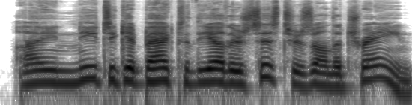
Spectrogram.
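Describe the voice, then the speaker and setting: In a put-on character voice pitched high, a man talks at a fairly quick pace, the recording very clean with a silent background and a dry, close sound with no echo. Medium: read story.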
